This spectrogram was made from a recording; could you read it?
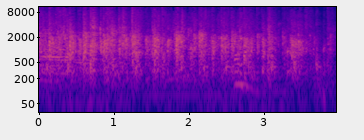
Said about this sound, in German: Guck mal, heute Applaus im Podcast.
